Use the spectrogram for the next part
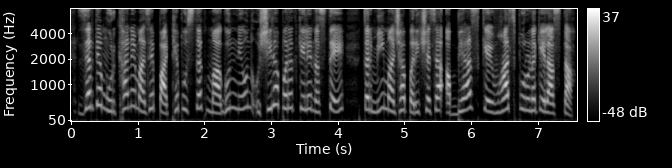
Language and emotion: Marathi, angry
